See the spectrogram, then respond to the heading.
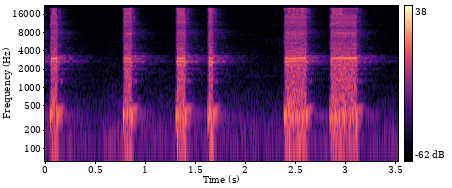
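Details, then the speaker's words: Minda D95 horns on a bike, ignition on, after relocating the 4-pin horn relay that had caused a "ghain ghain" sound: six clean, bright blasts, short and long, crisp steady tone, no rasp; natural horn sound restored. "काफ़ी crisp original sound आनी शुरू हो गई है।"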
